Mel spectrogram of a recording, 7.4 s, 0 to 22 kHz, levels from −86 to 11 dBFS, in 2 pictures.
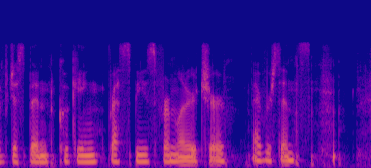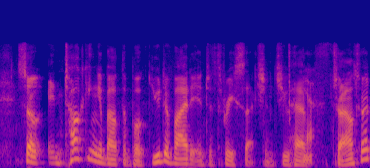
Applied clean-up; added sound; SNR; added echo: none; none; none; none.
